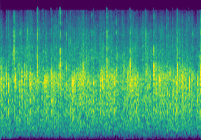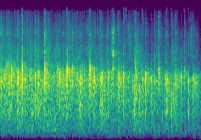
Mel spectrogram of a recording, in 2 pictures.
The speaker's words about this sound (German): Da können wir Gott auch Applaus geben.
